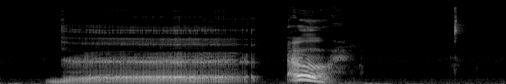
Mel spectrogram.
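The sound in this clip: A long, loud, voiced burp drones for about two seconds. A shorter throaty vocal burst follows, and then a faint single click.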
